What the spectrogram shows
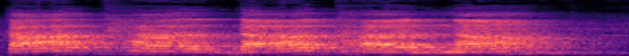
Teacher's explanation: ता, था, दा, धा, ना, ये दंत है। इसमें वायु दंत का स्पर्श करती है।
